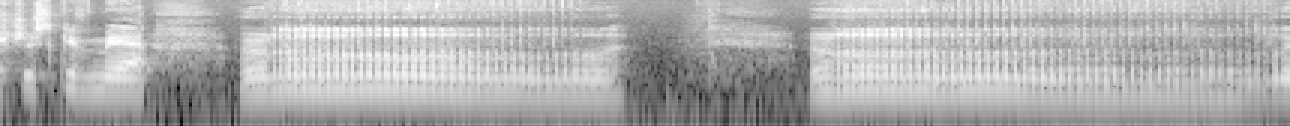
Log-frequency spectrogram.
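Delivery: rrrr as a long trilled R; rolled R. Shown as a demonstration. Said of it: "let's roll our R's".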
